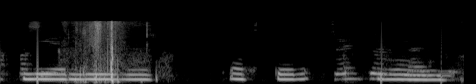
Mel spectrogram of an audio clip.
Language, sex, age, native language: Icelandic, female, 9, Icelandic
